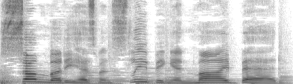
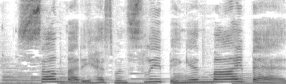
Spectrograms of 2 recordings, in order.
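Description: First: It is said in a big, booming deep voice. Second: It is said in a medium, grumbling voice.

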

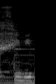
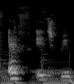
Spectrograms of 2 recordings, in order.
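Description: First: The name is said as a single word. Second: The name is spelled out letter by letter. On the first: The speaker calls it wrong. "that's not the pronunciation" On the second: The speaker calls it right. "It is FHB by Pam"

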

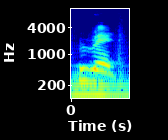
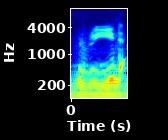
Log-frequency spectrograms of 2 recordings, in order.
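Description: First: The vowel is a short 'e' sound. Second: The vowel is a long 'ee' sound. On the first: It is the past or past participle form. "Second and third form are pronounced as आर ई डी" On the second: It is the present form of the verb. "First form is pronounced as रीड"

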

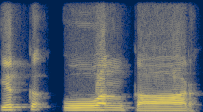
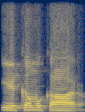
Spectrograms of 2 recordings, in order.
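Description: First: It is pronounced as two words, 'ik onkar'. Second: It is pronounced as one word, 'ekamkar'. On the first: The speaker calls it right. "ਇਹਦਾ ਸਹੀ ਉਚਾਰਨ ਹੋਏਗਾ ਇੱਕ ਓੰਕਾਰ" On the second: The speaker calls it wrong. "ਬਹੁਤ ਸਾਰੇ ਵੀਰ ਭੈਣਾਂ ਇਹਦਾ ਉਚਾਰਨ ਕਈ ਕਰ ਜਾਂਦੇ ਏਕਮਕਾਰ"

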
